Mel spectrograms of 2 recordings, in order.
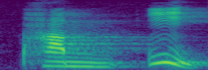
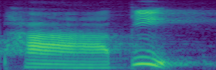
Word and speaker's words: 밥이: 자, 이런 경우에는 여기가 비는 동그라미이기 때문에 비는 이응이기 때문에 발음을 할 때 어떻게 되냐면 밤이 이렇게 발음하는 게 아니라 그대로 넘어서 밥이 이렇게 발음을 해주죠.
